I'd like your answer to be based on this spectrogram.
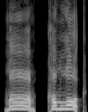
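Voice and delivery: high, loud eager call; excited call. A narrator's reading. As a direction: yell for mom to come see the flower. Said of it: "he called".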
